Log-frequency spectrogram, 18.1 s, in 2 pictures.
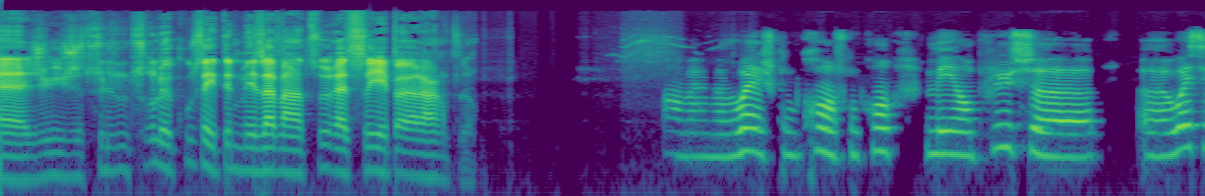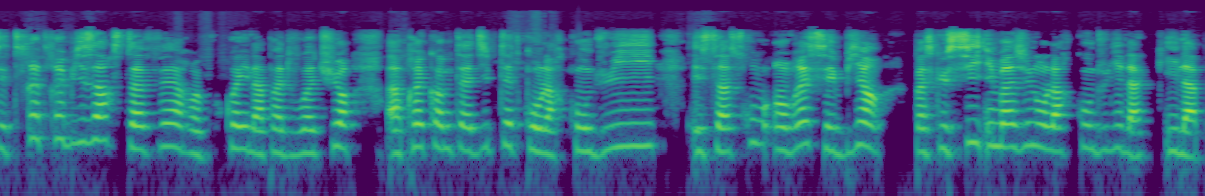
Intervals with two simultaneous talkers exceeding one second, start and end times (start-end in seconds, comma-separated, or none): none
